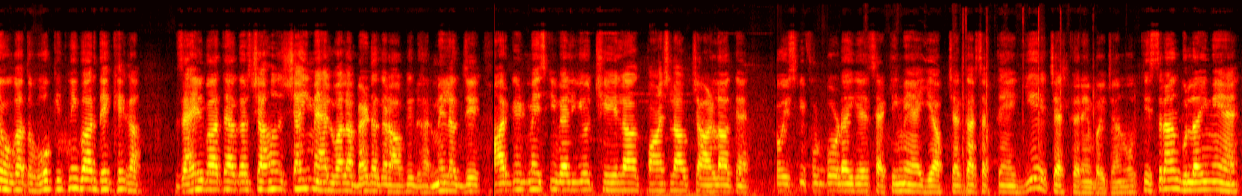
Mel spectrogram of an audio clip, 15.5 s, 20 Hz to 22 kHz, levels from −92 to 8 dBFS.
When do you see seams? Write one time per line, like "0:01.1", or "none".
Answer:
none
